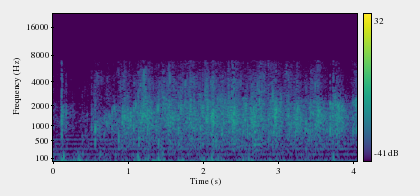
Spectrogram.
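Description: Faint audience applause: a steady patter of many hands clapping.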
